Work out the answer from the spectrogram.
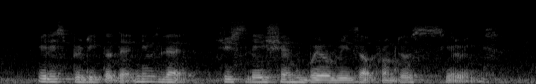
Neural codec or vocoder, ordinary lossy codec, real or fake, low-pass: codec, 16 kHz, 16 kbps, FunCodec, trained on LibriTTS, 50 frames a second; none; fake; none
